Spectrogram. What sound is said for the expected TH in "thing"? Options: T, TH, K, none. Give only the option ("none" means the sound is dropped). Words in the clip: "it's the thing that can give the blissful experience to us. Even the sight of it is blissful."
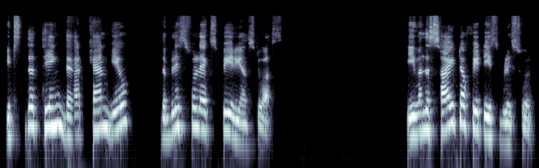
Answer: T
